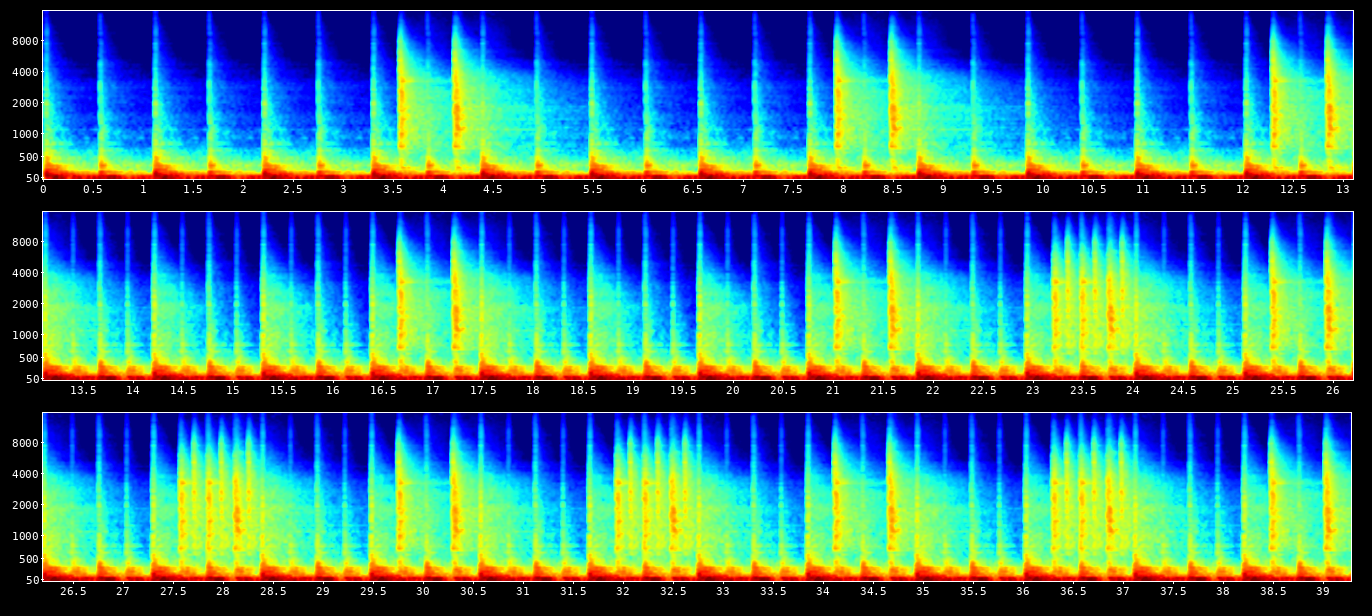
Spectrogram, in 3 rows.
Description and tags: Taiko Drum Sequence for Looping (The Sacrifice)
Taiko Drum Sequence made for looping.
Comprised from a free Taiko Drum sample library I found.
Created in FL Studio 20
BPM: 110
beat, drums, japan, japanese, percussion, taiko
